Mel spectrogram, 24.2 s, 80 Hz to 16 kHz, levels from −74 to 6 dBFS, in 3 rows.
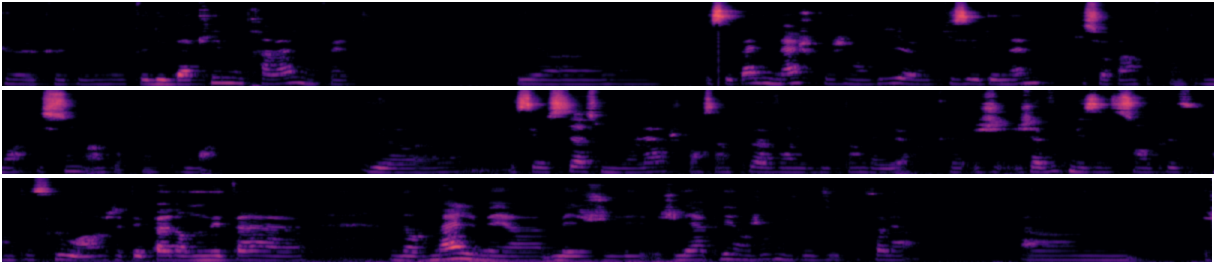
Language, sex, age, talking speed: French, female, 20-39, 225 wpm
